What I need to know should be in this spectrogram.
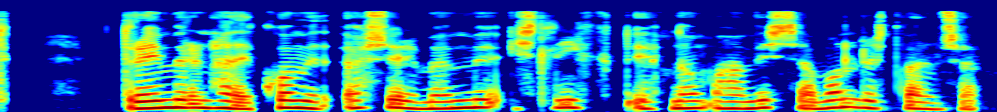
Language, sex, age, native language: Icelandic, female, 18-19, Icelandic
